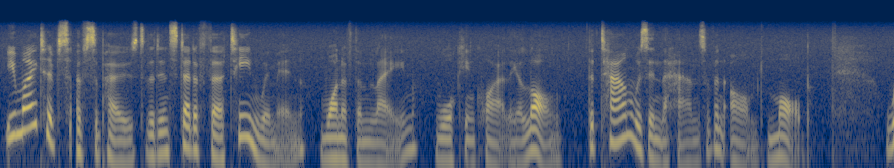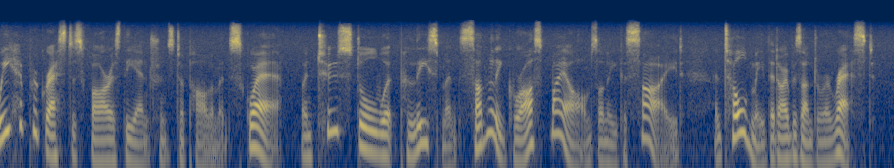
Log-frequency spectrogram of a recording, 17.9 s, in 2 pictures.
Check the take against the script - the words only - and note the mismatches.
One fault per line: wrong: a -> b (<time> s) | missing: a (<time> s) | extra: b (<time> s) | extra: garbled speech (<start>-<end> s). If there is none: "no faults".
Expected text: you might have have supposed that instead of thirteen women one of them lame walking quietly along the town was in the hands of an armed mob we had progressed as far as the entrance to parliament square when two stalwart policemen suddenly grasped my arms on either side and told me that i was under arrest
no faults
